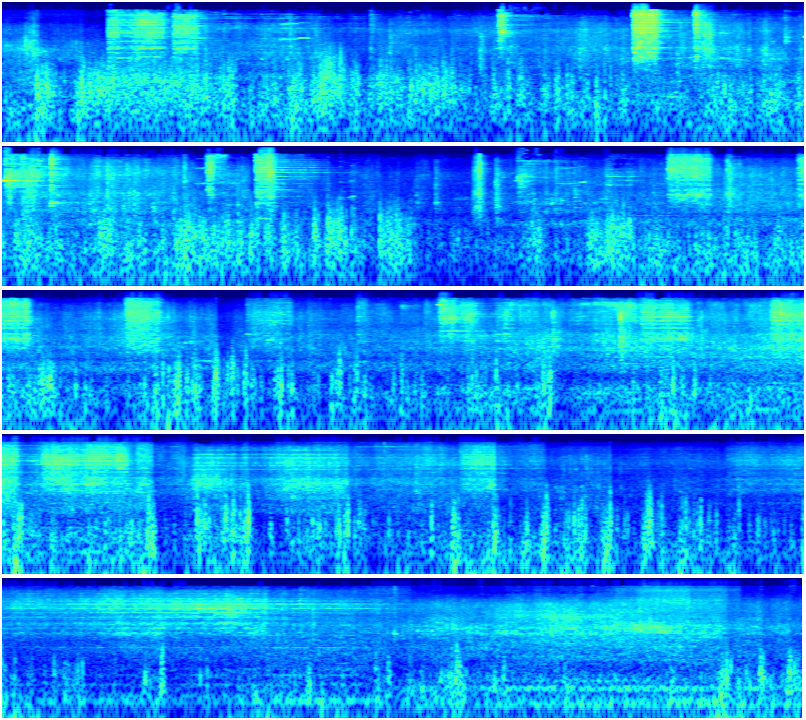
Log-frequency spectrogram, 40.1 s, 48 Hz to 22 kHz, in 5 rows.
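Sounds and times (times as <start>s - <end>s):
train wheels clattering over rails: 0.0s - 40.0s
high wheel squeals: 1.0s - 3.5s, 6.3s - 9.1s, 9.7s - 11.7s, 12.6s - 15.3s, 16.0s - 16.6s, 17.3s - 19.0s, 20.4s - 29.4s, 31.3s - 36.2s.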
